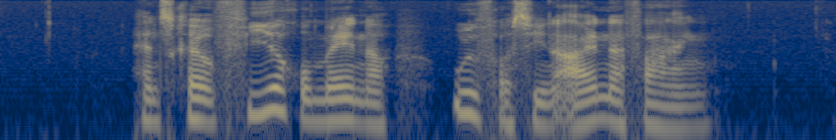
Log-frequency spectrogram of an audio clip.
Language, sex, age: Danish, male, 33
